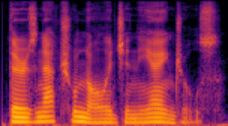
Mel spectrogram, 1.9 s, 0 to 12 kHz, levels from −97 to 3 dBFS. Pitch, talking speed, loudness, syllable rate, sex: 110 Hz, 250 wpm, -19 LUFS, 7.6 syllables/s, male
